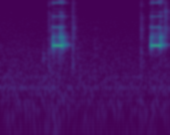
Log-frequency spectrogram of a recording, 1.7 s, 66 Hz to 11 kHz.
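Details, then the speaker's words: Old Daewoo KOG-6C2BS microwave after control button replacement, cup of water inside: two short crisp high beeps about one second apart, one per press, second press resetting timer to zero; buttons work. "И второе нажатие сбрасывает на 0. Все. Кнопочки наши работают."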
